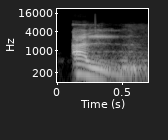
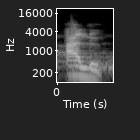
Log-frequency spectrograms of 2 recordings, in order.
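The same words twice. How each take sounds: First: Al ending on a held L with no vowel after; correct closed L. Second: Al with a small extra vowel after the L, "a-le"; wrong released L. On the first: Teacher correcting learners, L held closed. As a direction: hold the L of al and let it fade. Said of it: "mais c'est al". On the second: Teacher showing learners the mistake, L released into a vowel. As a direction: let the L of al bounce into a schwa. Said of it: "On ne dit pas al". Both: Shown as a demonstration.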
